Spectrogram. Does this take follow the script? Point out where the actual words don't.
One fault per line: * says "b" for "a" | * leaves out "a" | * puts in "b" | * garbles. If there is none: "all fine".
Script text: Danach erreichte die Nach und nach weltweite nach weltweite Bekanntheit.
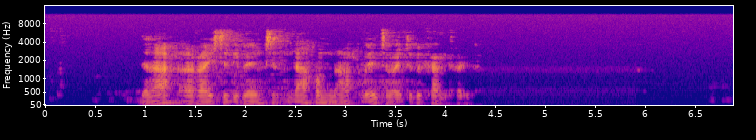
* puts in "Band"
* leaves out "nach weltweite"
